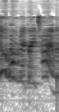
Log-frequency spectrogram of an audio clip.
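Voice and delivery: breezy put-on enthusiasm; imitated upbeat reassurance. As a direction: play the keen friend. Voicing friend's upbeat answer.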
